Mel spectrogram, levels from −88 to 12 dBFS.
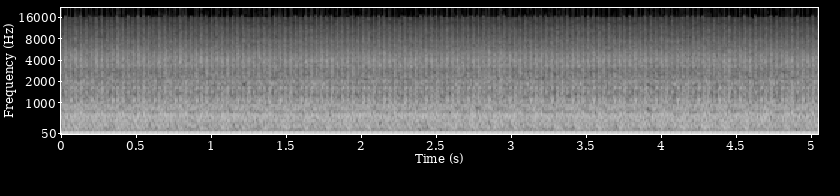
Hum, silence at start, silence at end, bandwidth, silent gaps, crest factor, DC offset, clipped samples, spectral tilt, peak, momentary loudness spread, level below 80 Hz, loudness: none; 0 s; 0 s; 12.5 kHz; none; 6 dB; under 0.1%; 2%; -4.5 dB/octave; 0 dBFS; 0 LU; -6 dBFS; -11 LUFS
